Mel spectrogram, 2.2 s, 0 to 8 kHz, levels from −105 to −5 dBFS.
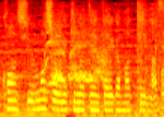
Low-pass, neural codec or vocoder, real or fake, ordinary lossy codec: none; none; real; none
